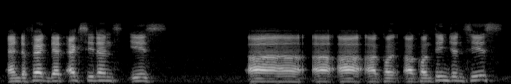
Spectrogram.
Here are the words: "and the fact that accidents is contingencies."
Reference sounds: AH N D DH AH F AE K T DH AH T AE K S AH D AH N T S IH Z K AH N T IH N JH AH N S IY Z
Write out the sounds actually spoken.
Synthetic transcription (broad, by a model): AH N D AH F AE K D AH T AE K S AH D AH N S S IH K K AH N T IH N JH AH N S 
